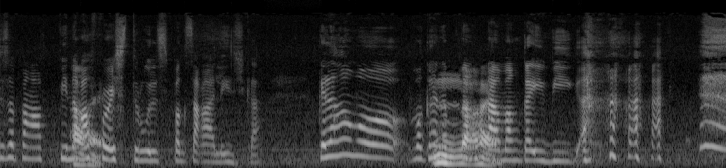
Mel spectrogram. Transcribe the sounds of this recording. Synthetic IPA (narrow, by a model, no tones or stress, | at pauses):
ɛsɐpɐŋɐpiːnɐkafɛɹst̪ɾulspɐɡ̚sɐkaːlɛd͡ʒkɐ | kɐlaːŋɐnmomɐɡ̚hɐnɐp̪̚ɐaːmɐŋkɐʔɪbiːɡɐn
